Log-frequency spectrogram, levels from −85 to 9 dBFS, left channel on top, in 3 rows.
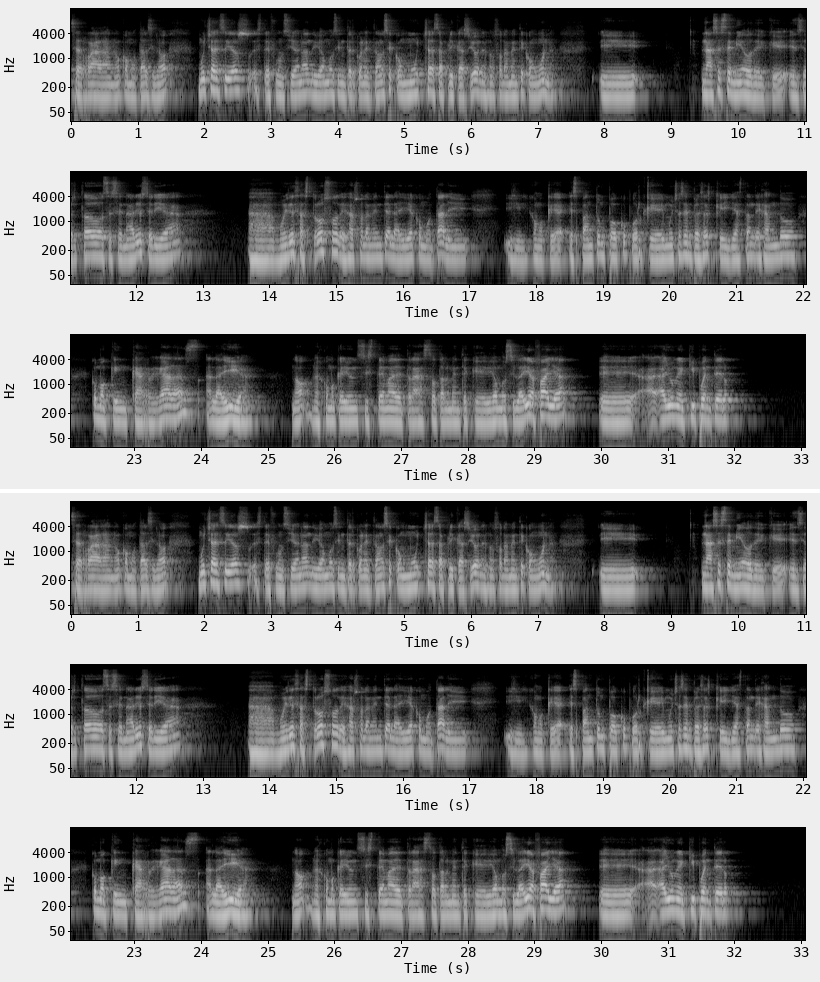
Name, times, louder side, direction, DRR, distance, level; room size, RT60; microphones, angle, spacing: voice 1, 0.0-7.3 7.9-8.5 9.5-12.7 13.7-17.2 17.5-21.9 22.4-24.8 25.4-29.5 30.0-31.9, equal, 5° right, 10 dB, 0.5 m, -23 dB
16.5 x 11.0 x 3.0 m, 0.73 s
head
